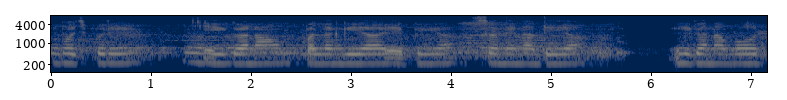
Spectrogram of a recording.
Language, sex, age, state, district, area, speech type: Maithili, female, 45-60, Bihar, Purnia, rural, spontaneous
